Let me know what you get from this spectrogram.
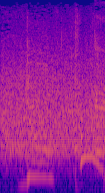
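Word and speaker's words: Dupri: Michael, it's pronounced Dupree. And representing the Alpha Academy from Phoenix, Arizona, Maxine Dupree.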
